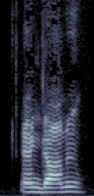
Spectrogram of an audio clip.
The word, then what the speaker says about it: Ngannou: Ngannou. – How do you say it again? – Ngannou.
